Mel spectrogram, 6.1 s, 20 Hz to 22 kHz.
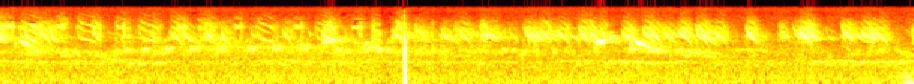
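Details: Common waxbills, escaped cage birds in Kaohsiung, Taiwan, recorded 18 January 2018, keep up a dense, high, thin chatter of quick overlapping chips and tzit notes, with one sharp click partway through.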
